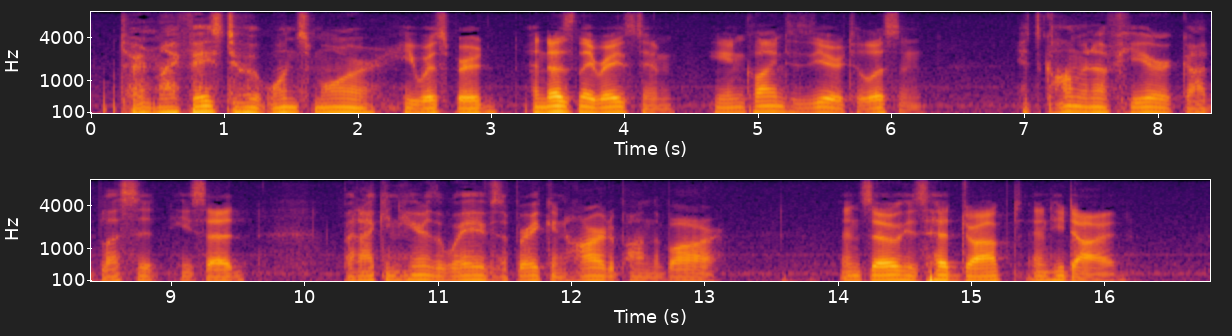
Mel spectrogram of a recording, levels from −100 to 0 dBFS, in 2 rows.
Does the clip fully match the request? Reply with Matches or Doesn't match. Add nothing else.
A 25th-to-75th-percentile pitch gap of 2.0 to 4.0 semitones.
Matches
